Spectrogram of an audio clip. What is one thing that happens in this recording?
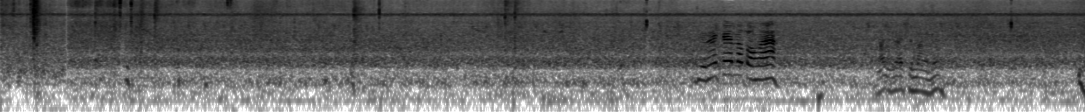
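A shallow stream trickles steadily nearby.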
